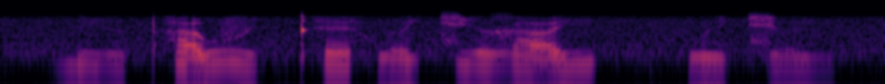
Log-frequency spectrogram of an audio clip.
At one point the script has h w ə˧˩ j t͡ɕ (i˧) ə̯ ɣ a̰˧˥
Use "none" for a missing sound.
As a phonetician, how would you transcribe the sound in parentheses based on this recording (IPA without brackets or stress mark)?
i˧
